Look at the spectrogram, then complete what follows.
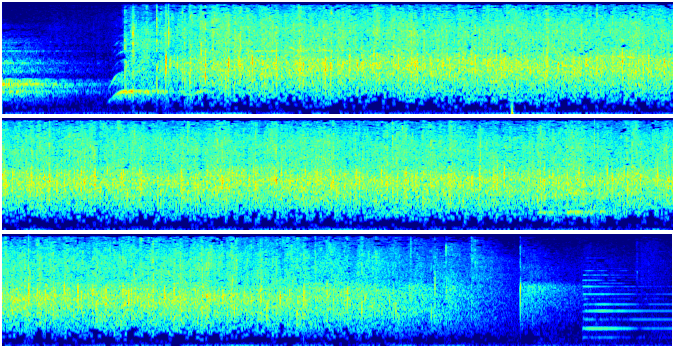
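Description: Mixed chamber choir's final a cappella chord cutting off about a second in, then a concert-hall audience applauding steadily for about seventeen seconds before it dies away. A few piano notes start near the end.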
